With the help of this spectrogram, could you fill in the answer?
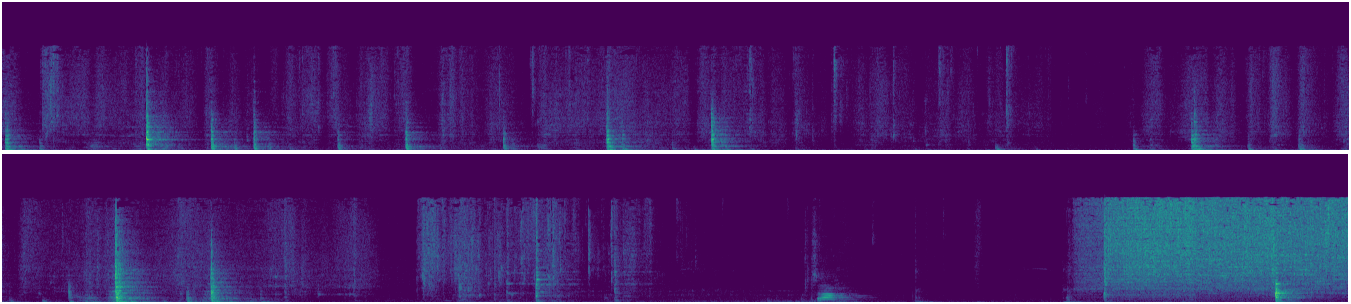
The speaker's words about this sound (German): Ich rippe die Pfanne ab. Jetzt muss erstmal Wasser rein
